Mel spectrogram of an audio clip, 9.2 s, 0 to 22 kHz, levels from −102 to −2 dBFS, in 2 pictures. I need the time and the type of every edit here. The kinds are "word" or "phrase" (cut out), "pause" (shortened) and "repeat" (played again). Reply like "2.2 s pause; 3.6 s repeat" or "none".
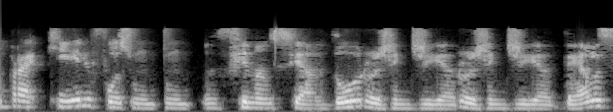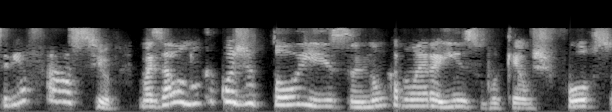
1.2 s repeat; 3.4 s repeat; 5.6 s pause; 7.6 s phrase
